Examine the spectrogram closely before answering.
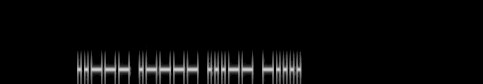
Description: Morse code, heard as a keyed tone, about 34 wpm, 700 Hz. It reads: 2136
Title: Numbers - 4-Digit 35wpm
